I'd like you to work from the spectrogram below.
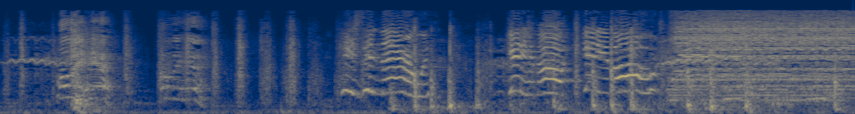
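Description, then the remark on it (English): A horse screams in a series of shrill, wavering whinnies, loud, as it rears in its stall and claws its hooves against the stall, after sharp clattering knocks like hooves striking wood, ending in a steady wash of harsh noise. “The horse rearing, screaming, clawing its hooves against the stall.”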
